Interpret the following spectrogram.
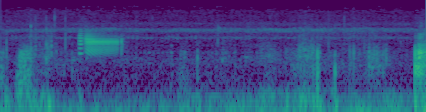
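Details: Brauer's tree frog giving a single brief, rasping burst early on, followed by a louder harsh note at the very end, amid low outdoor rumble and soft knocks.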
